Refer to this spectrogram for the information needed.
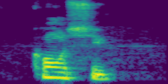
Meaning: feminine singular of conçu
- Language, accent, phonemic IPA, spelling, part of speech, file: French, Canada, /kɔ̃.sy/, conçue, verb, LL-Q150 (fra)-conçue.wav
